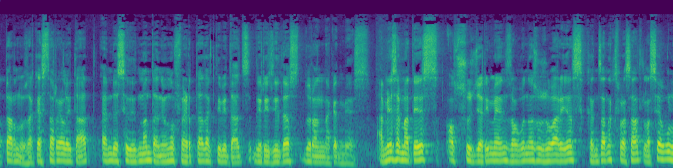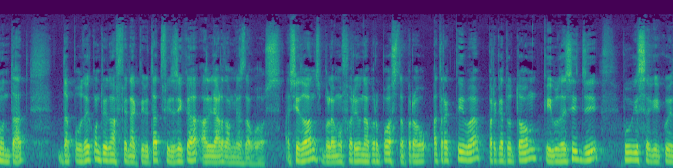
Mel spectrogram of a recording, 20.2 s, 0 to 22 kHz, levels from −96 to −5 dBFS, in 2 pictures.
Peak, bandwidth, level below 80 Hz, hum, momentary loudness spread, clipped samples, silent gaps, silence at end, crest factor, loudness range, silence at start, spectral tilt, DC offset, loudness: -4 dBFS; 16 kHz; -50 dBFS; none; 7 LU; under 0.1%; none; 0 s; 16 dB; 2 LU; 0 s; -4.5 dB/octave; under 0.1%; -21 LUFS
